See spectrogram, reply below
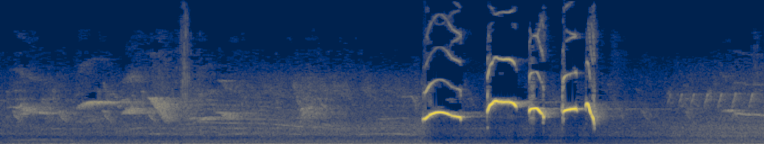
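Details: Female Oriental magpie-robin calling to stimulate males: a brief burst of four or five loud, sliding whistles lasting about a second, preceded by faint distant chirps and steady low background hum.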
